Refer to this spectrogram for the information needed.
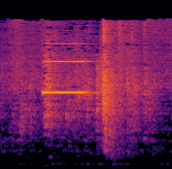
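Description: A single sustained electronic beep, a warning tone signalling a low health bar, holds steady for under a second, followed by a brief rustling burst over faint background noise.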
